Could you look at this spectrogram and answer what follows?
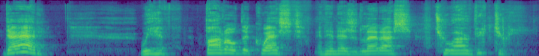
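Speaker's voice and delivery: high, loud triumphant declaration. Acted. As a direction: announce the victory proudly. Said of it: "said Ian".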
